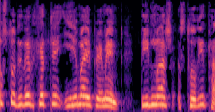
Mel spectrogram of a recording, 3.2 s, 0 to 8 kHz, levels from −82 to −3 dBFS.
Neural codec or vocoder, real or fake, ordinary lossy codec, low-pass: none; real; none; none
